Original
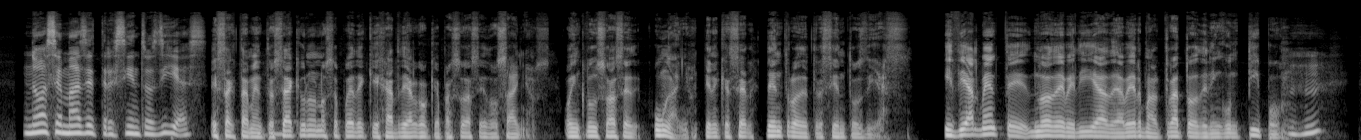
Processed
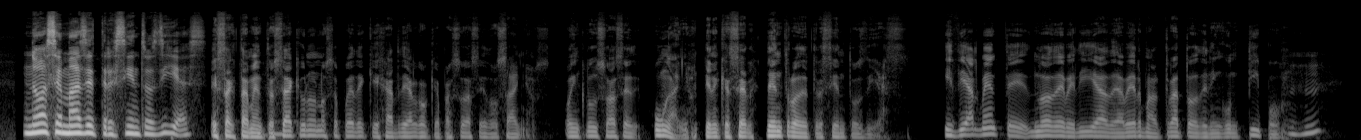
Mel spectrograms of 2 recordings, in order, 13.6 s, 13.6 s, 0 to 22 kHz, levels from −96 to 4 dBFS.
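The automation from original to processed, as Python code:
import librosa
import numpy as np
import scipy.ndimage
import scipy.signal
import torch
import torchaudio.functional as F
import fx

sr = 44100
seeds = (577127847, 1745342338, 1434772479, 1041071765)

y = fx.gain(x, sr, db=fx.line((0.84, -1.0), (1.92, -9.5), (2.52, -9.5), (3.35, -18.5), (6.25, -18.5), (6.96, -10.0), (7.84, -10.0), (8.52, -19.5)))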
